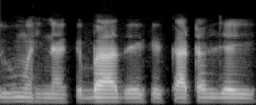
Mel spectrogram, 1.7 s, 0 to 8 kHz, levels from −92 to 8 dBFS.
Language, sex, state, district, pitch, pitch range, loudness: Bhojpuri, male, Uttar Pradesh, Deoria, 110 Hz, 110-115 Hz, -19 LUFS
